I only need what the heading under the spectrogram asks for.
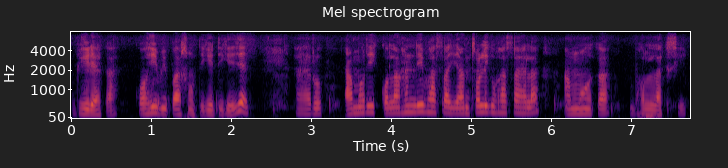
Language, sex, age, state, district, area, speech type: Odia, female, 45-60, Odisha, Kalahandi, rural, spontaneous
